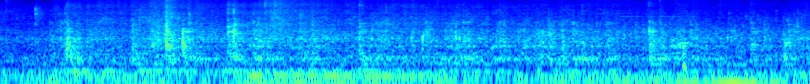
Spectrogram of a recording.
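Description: Red-chilli paste sizzling in oil in a stainless steel kadai while a flat metal spatula stirs it, scraping against the pan several times in the first three seconds and once more near the end.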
